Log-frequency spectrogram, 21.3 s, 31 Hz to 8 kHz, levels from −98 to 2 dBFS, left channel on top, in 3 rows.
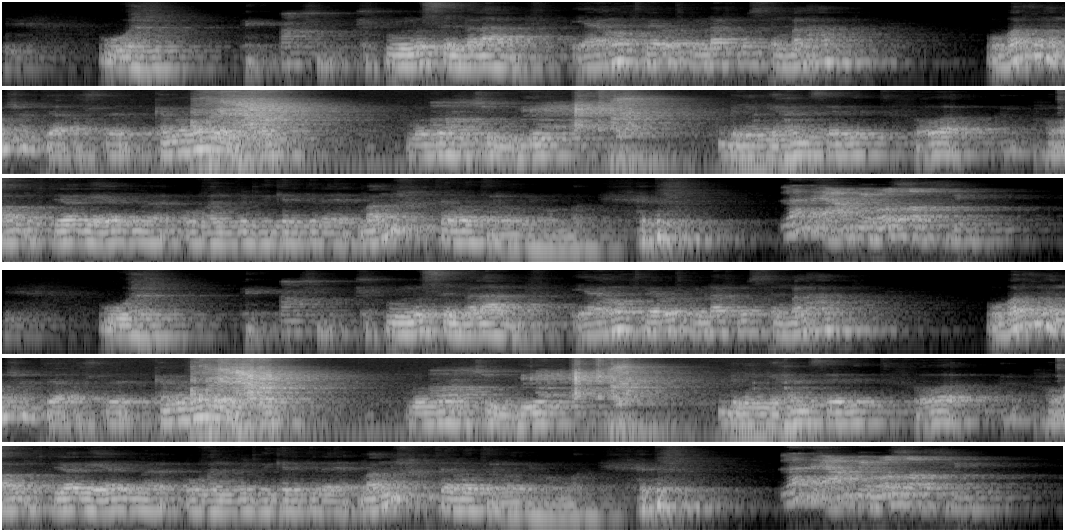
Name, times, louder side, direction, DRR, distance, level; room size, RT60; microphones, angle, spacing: voice 1, 0.6-1.1 1.6-1.7 2.1-3.4 3.8-5.6 6.6-8.9 9.8-10.8 11.9-12.8 13.2-13.5 13.7-18.7, right 1 dB, 5° right, -6 dB, 1.2 m, -31 dB
sound 1, 8.3-9.0 9.8-9.9 10.5-11.4 11.9-12.3, right 4 dB, 85° right, 0.7 m, -26 dB
voice 2, 9.9-10.2 19.4-20.6, equal, 30° right, -8 dB, 1.9 m, -33 dB
8.9 x 4.4 x 2.5 m, 1.2 s
head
